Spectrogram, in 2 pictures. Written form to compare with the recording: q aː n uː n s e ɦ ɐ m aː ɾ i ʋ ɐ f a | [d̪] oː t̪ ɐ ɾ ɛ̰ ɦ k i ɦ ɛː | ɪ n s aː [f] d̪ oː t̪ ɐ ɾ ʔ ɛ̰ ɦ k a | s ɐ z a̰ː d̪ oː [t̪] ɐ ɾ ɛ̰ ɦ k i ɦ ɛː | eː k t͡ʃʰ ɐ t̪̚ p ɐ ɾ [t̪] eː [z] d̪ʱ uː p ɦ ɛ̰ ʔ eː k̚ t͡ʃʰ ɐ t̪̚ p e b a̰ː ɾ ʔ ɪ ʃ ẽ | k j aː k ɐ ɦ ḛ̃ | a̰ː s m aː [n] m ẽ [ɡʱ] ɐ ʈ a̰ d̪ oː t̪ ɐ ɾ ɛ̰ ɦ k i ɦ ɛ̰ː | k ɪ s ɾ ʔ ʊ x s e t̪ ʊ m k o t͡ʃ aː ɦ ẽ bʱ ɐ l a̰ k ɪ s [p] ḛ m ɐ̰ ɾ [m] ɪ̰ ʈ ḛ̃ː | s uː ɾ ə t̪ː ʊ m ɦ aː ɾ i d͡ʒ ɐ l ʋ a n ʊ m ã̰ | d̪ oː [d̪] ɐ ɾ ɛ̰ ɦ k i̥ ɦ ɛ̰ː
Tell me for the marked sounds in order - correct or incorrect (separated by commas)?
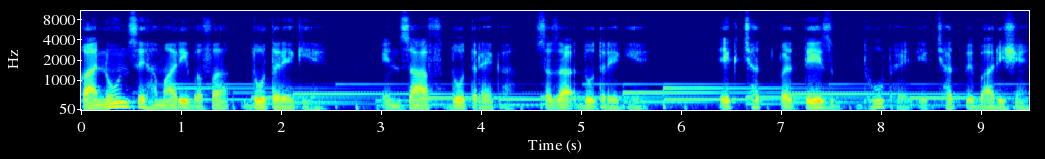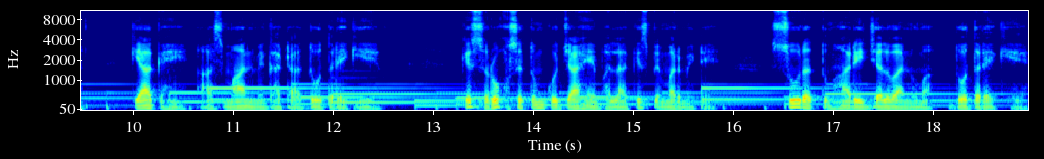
correct, correct, correct, correct, correct, correct, correct, correct, correct, incorrect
